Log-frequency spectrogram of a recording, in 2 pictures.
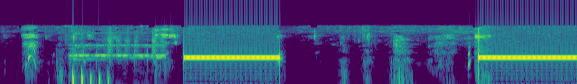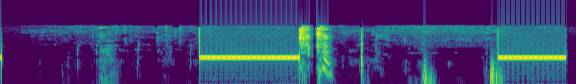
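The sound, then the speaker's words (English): Telephone ringback tone on a line while a call is transferred to voicemail: four long, steady buzzing tones of about two seconds each, evenly spaced, with faint clicks and line noise in the gaps between them. “I'm just going to go ahead and transfer you back over, and it'll go to voicemail, okay?”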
